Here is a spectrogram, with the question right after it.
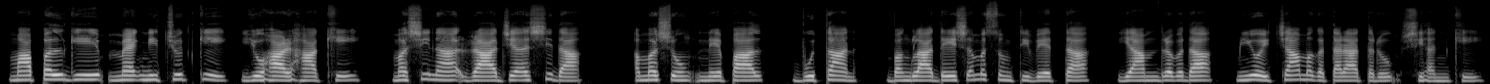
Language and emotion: Manipuri, neutral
